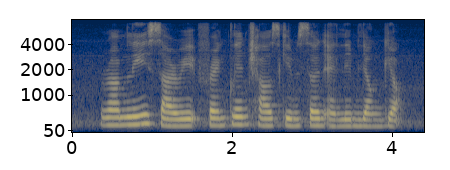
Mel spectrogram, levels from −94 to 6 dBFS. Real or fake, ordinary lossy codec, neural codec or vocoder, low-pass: real; none; none; 7.2 kHz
